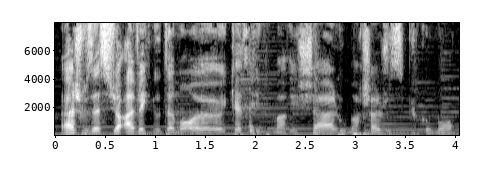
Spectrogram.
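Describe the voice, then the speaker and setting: Male quiz host, mid-pitched, casual and digressive, self-deprecating, with music in the mix. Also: a little fast. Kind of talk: casual, chatty quiz hosting.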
